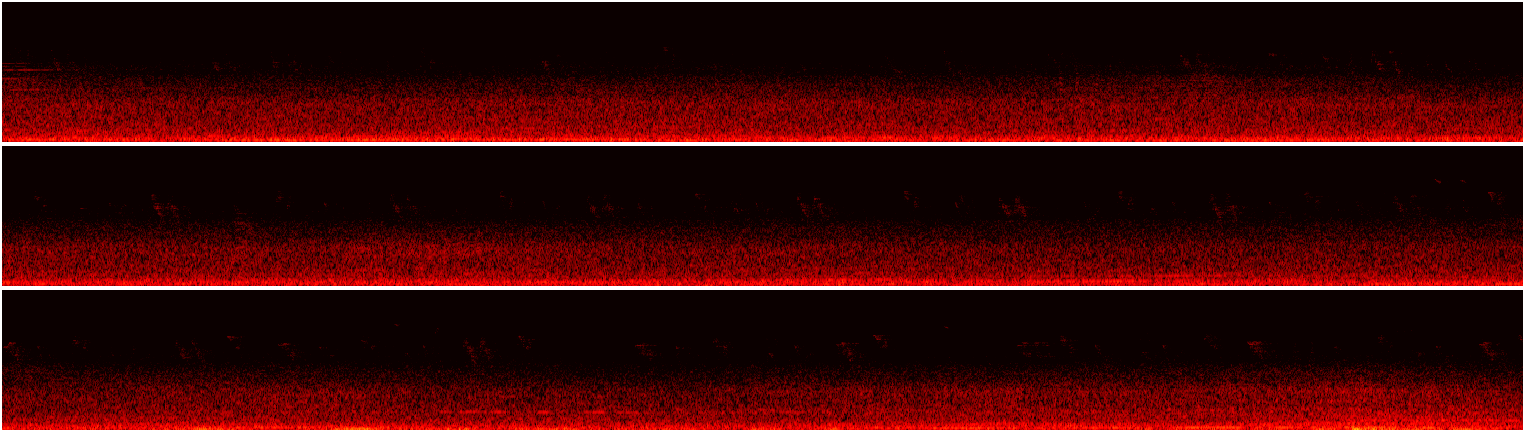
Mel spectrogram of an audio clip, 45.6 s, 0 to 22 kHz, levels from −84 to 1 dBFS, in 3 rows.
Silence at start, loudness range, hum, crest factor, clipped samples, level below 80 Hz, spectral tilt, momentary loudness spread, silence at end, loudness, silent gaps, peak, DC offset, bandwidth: 0 s; 3 LU; none; 20 dB; under 0.1%; -54 dBFS; -7 dB/octave; 4 LU; 0 s; -52 LUFS; none; -30 dBFS; under 0.1%; 10.5 kHz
